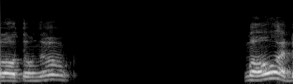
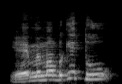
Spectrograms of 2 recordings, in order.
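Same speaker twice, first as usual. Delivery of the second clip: airy, offhand yes it's just that simple; breezy dismissal; 6 semitones higher than usual. Shown as a demonstration. Teacher mimics a trader's breezy it's-that-simple. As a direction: toss it off as if it's obvious. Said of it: "ngomongnya simple kan?".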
